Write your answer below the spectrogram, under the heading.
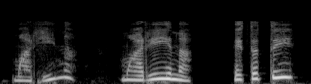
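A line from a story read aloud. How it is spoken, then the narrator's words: Joyful, incredulous. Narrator (Russian): знакомый до невозможности голос радостно и как-то недоверчиво произнес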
